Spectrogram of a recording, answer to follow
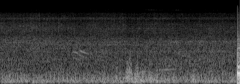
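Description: Steady drone of street traffic, mostly motorcycle and car engines idling and moving slowly, with faint voices mixed in.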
